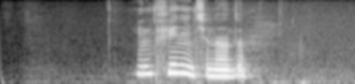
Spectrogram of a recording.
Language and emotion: Russian, neutral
